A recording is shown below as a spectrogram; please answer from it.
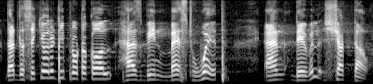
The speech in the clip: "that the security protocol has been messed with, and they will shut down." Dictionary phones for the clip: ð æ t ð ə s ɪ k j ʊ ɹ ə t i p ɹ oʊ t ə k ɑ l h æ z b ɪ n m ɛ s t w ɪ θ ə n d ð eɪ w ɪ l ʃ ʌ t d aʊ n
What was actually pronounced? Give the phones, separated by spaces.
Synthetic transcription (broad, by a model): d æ t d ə s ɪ k j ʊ ɹ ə t i p ɹ oʊ t ə k ɑ l h æ z b ɪ n m ɛ s t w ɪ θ ə n d eɪ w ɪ l ʃ ʌ t d aʊ n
